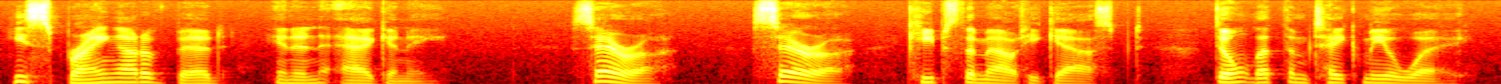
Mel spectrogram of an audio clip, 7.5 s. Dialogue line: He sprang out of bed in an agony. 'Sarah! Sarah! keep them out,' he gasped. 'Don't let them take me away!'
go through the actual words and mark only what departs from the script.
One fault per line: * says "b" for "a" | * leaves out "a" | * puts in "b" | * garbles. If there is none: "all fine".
* says "keeps" for "keep"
